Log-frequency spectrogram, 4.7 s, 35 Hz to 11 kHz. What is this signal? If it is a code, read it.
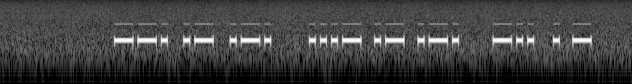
Morse code, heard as a keyed tone, hand-sent with a paddle, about 29 wpm, 700 Hz. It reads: GAR VAR DET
